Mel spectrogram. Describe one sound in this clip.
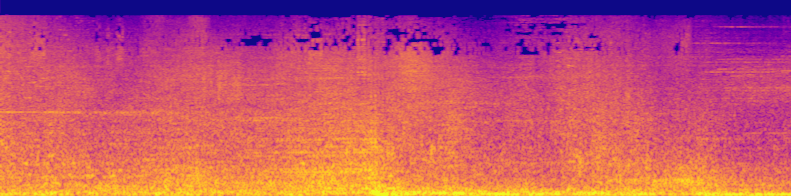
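A large structure explodes with a deep rumbling blast.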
